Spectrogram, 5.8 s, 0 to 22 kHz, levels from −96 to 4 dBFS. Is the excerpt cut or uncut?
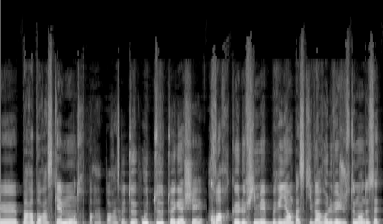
cut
